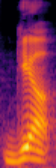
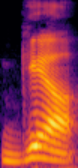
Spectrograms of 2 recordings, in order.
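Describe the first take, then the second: First: ज्ञा said as gya, a g plus ya; modern pronunciation. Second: ज्ञा drawn out slowly so the g and ya separate; slow motion. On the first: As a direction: read ज्ञा the way people say it today, gya. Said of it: "अपन क्या पढ़ रहे हैं". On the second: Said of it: "थोड़ा सा slow motion में सुने". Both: Shown as a demonstration.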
